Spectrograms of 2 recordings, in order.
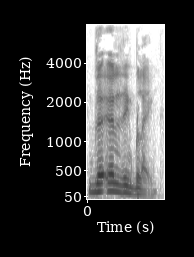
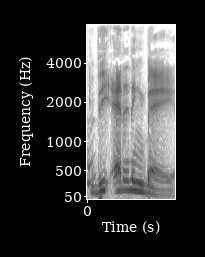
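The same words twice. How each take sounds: First: "Blay" said with an added L; mispronounced on purpose. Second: Said in the usual way. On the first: Shown as a demonstration. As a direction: slip an L into Bay, making "Blay". Repeating own slip for fun.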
